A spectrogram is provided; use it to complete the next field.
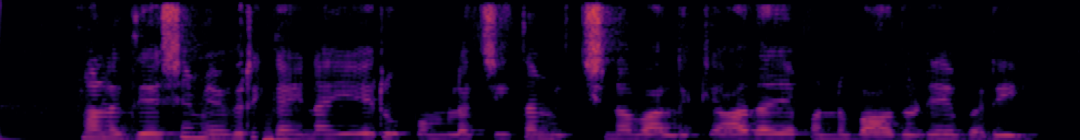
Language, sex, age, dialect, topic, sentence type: Telugu, female, 60-100, Southern, banking, statement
